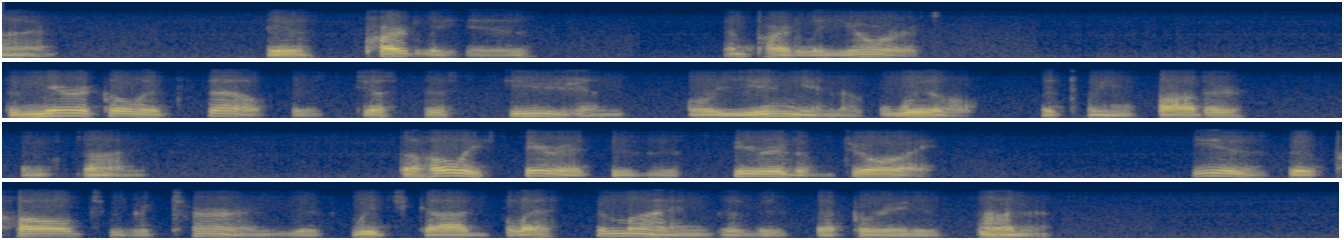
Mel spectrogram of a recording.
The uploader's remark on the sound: ACIM Daily Conference Call.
